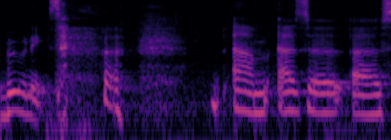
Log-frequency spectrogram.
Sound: laughing

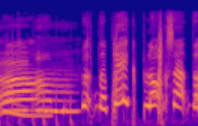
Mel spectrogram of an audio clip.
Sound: children hesitating

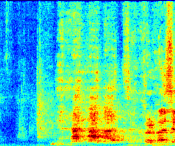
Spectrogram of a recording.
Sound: laugh

